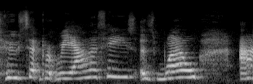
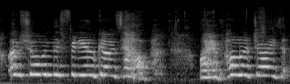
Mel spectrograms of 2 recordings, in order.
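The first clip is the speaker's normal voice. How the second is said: breathless, panting between words; out of breath; 6 semitones higher than usual. Real, not acted. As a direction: talk while still catching your breath. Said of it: "I'm very out of breath already".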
